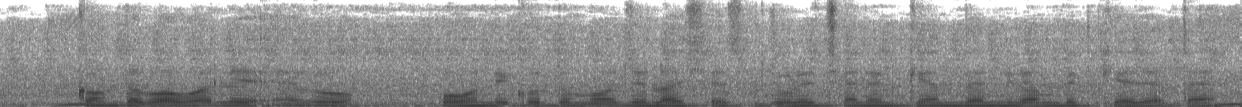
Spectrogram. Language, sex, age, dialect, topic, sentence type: Hindi, male, 31-35, Awadhi Bundeli, agriculture, statement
